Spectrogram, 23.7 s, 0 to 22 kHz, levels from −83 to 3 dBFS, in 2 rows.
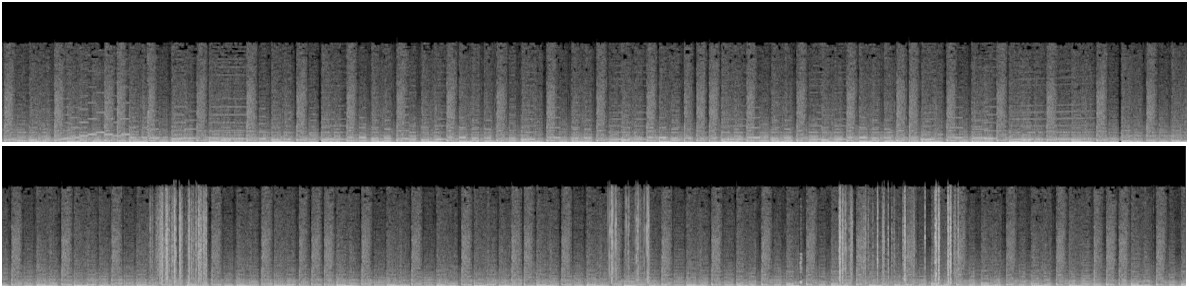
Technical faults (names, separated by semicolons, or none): broken MP3 bit reservoir; cable scratch noise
